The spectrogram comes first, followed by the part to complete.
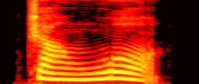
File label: "掌握", Chinese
